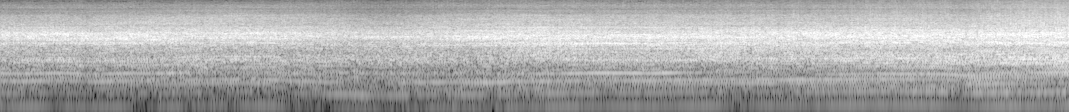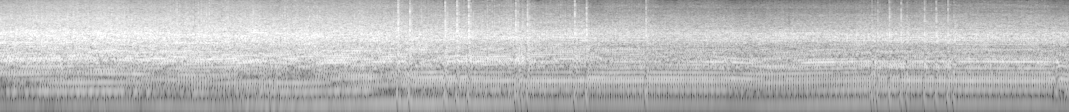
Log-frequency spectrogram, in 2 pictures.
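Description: Citroën Dyane's small air-cooled flat-twin engine held at high, steady revs under power as the car climbs a slippery muddy track, growing louder as it comes close, with a few sharp clicks as it passes.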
